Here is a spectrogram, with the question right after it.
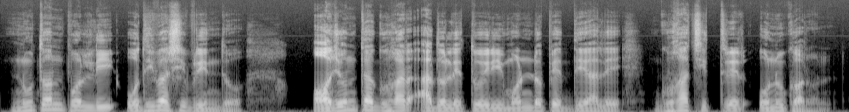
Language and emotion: Bengali, neutral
